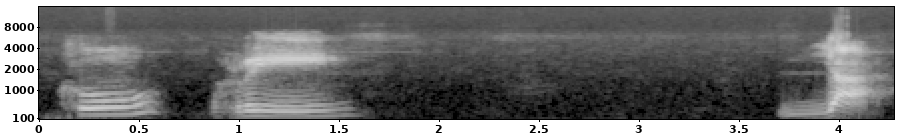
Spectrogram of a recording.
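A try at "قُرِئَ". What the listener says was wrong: Kuria, because there is no vowel on ya, so we will not spell it. But there is a vowel on hamza. Kuria.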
